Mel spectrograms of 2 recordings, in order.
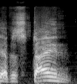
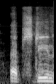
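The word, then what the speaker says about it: Epstein: जिसे वे कह रहे हैं इन फेमस मिस्टर जेफरी एस्टाइन। आपने ठीक कहा उच्चारण। राहुल गांधी ने भी एस्टाइन ही कहा था। हम लोग भारतीय लोग उसको एस्टीन ही कह रहे हैं।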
